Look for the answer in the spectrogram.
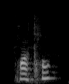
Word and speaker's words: Poitou: So Poitou, maybe? – Poitou. – Oh, sorry, French people.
